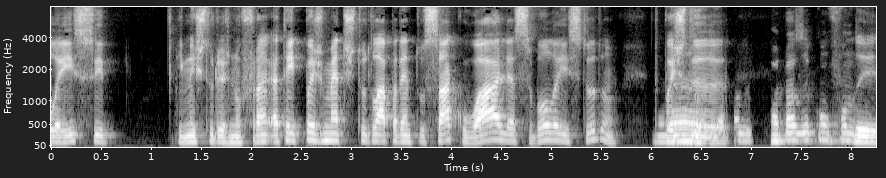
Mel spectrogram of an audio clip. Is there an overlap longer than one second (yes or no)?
no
